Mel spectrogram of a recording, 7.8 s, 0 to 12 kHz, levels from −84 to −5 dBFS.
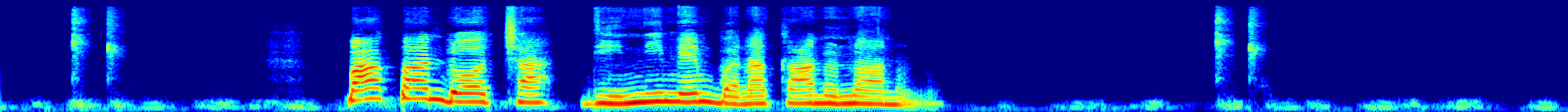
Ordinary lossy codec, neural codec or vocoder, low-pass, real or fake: AAC, 48 kbps; vocoder, 22.05 kHz, 80 mel bands, Vocos; 9.9 kHz; fake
